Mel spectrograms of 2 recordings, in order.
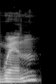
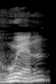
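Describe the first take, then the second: First: The word begins directly with a w sound. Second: The word begins with a breathy h sound. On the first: The speaker calls it right. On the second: The speaker calls it wrong. "এটা অনেকে বলি হুয়েন। হুয়েন হবে না"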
